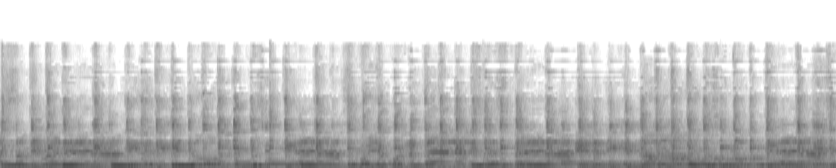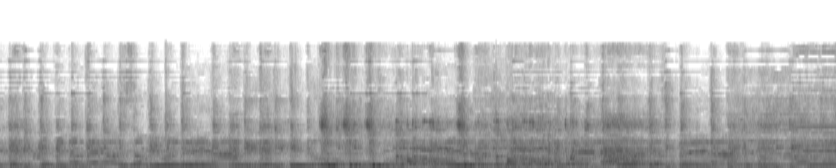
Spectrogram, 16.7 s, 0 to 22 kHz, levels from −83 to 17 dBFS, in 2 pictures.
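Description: At 2.69 s and again at 4.83 s the audio jumps, losing roughly a third and a fifth of a second; likely a dropped buffer (overrun), where unread samples were overwritten. The waveform shows an abrupt discontinuity, the spectrogram a thin vertical broadband line.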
